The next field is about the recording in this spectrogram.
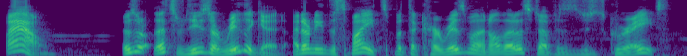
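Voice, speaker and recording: A man's voice: on the high side, very animated, fast talker, bright, forceful tone, slightly rough. A man giving casual live game stream commentary, thinking aloud as he mutters through details and swears now and then. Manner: muttering through item stats, profane.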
